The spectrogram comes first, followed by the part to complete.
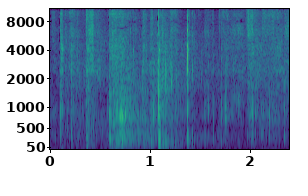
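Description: Basketballs being dribbled on a hard court: a run of short, irregular bounces, about three a second, from more than one ball.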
